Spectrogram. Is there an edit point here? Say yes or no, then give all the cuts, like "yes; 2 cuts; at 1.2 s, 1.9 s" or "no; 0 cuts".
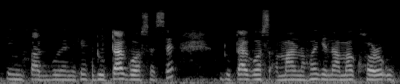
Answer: yes; 1 cut; at 1.0 s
